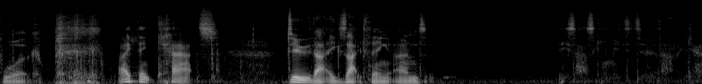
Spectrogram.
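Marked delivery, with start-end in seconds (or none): 5.6-7.0 fast, voiceless whisper; whispered aside. Real, not acted. Streamer confiding that he's being pestered, hurried whisper. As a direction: whisper it quickly under your breath.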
